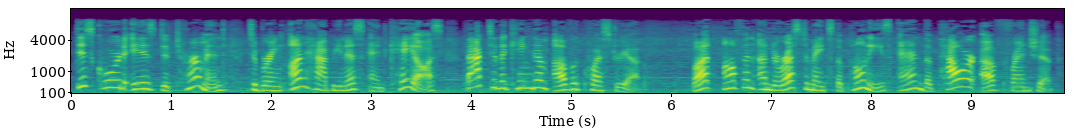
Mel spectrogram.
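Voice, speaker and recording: A woman doing scripted countdown narration, lively and wry. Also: a little high, normal speed, soft background music.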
